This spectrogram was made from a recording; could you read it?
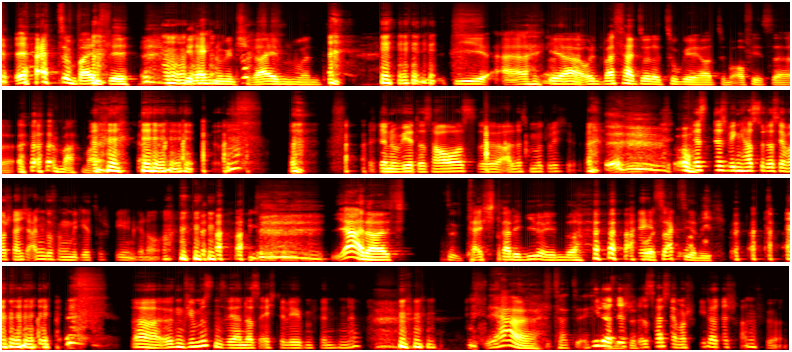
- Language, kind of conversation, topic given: German, podcast, Wie richtest du dir zu Hause einen gemütlichen und praktischen Hobbyplatz ein?
- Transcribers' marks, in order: laughing while speaking: "Ja"; giggle; laugh; giggle; laugh; laugh; laugh; unintelligible speech; laugh; laugh; laugh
